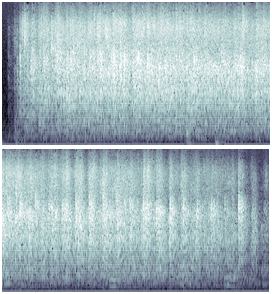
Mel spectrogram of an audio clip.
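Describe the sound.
An audience applauds to welcome a speaker, with dense, steady clapping that holds for about ten seconds and thins slightly at the end.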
